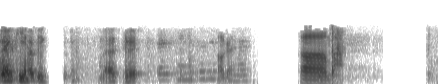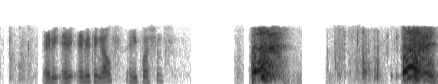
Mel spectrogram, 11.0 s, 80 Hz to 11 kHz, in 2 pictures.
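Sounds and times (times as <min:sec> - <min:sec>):
speech: 0:00.2 - 0:00.7, 0:01.3 - 0:01.9, 0:02.7 - 0:04.4, 0:06.0 - 0:07.8, 0:08.6 - 0:09.1
person sneezing: 0:08.6 - 0:09.1, 0:10.5 - 0:10.9.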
